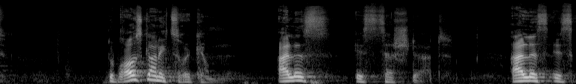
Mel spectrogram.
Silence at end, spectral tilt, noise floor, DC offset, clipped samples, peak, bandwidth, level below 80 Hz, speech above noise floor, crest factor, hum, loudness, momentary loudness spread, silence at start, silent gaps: 0.05 s; -5 dB/octave; -63 dBFS; under 0.1%; under 0.1%; -2 dBFS; 19 kHz; -62 dBFS; 39 dB; 24 dB; none; -23 LUFS; 20 LU; 0 s; none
